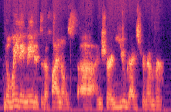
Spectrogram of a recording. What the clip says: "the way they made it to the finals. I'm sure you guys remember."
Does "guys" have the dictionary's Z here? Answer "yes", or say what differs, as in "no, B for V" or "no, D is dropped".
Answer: yes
